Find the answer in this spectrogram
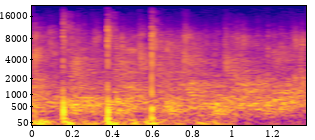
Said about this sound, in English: He's clapping.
